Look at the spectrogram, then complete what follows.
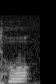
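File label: kana "TO", Japanese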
